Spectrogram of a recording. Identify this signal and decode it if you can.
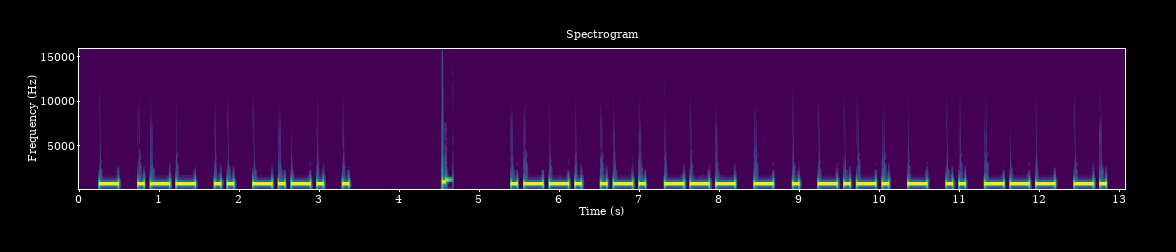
Morse code, heard as a keyed tone, about 15 wpm, 700 Hz. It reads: TWICE PROTECTION
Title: Sentences from Top 1600 Words - New Word Drill - 15wpm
